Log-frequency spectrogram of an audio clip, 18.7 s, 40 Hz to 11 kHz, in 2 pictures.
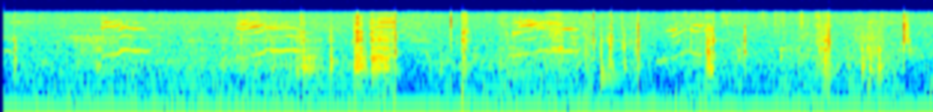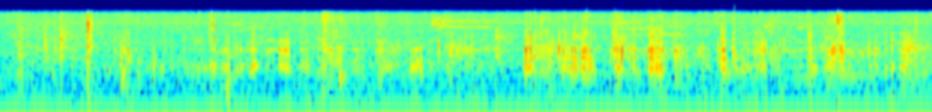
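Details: Domestic female cat on a hill behind a house, waiting after hearing the car arrive, recorded 17 June 2011; several short rising-falling meows scattered through, mixed with a person's speech and handling rustles, brief petting.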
